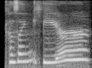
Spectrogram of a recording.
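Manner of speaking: high, slow, small voice; Helena's small answer. Retold or imitated. Helena answering Kane why he kissed her, high slow pitiful. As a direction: say it tiny and pitiful, dragging it out. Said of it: "And she's like".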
